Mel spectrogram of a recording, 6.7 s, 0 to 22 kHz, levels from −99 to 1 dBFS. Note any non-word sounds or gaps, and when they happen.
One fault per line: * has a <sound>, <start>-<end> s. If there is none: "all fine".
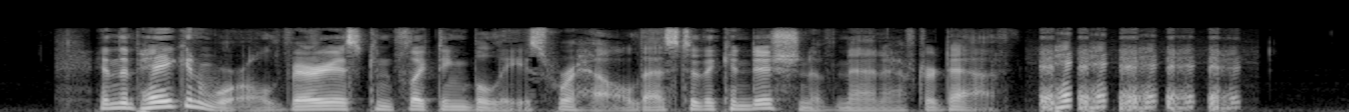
* has a laugh, 5.2-6.2 s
